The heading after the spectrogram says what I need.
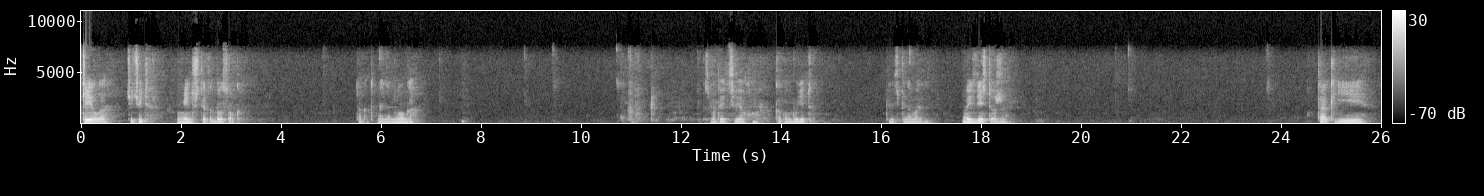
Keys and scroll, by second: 5.9 ctrl+z, 24.5 Tab.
